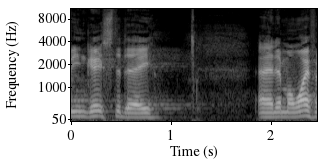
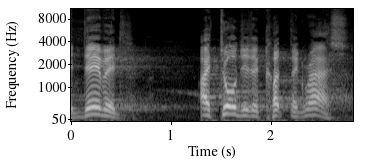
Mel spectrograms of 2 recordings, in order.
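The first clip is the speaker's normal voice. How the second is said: frustrated dad; 3 semitones higher, 7 dB louder than usual. Retold or imitated. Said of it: "I'm getting a bit frustrated".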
